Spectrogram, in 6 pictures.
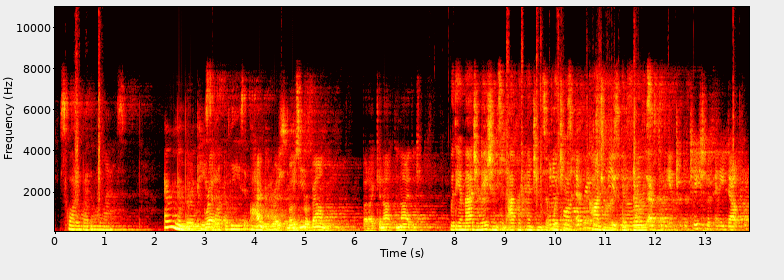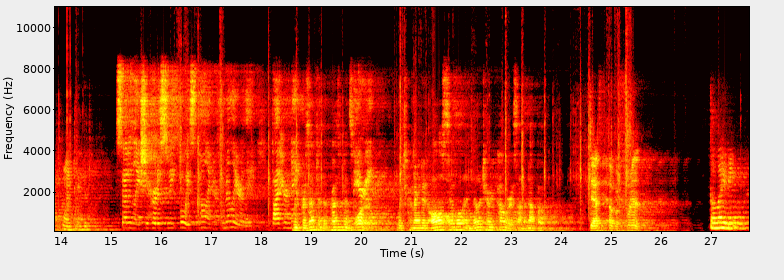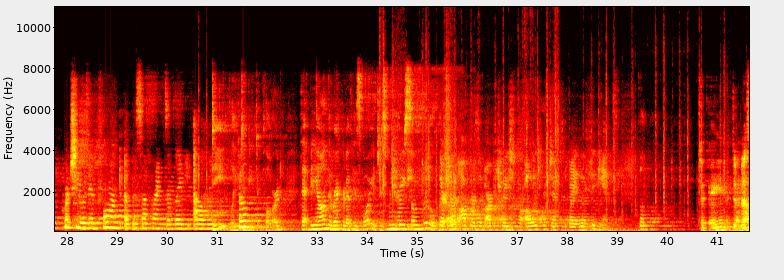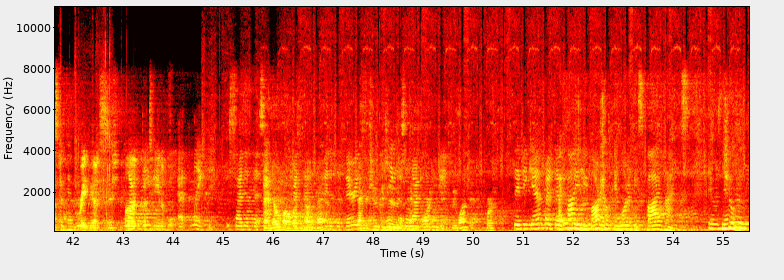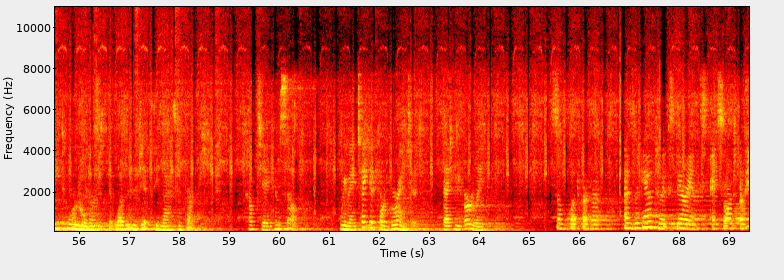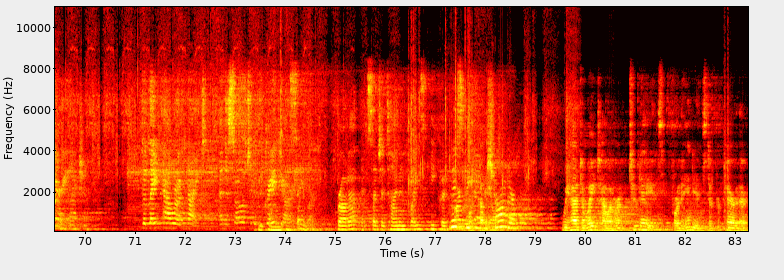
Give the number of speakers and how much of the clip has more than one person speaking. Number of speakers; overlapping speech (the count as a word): nine, about 28%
